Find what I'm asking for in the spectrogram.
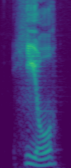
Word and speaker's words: Gil: He might not lead with Luis Gil. It's G-I-L, but it's pronounced H-E-E-L. That's why I've been calling him King of the Heel.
